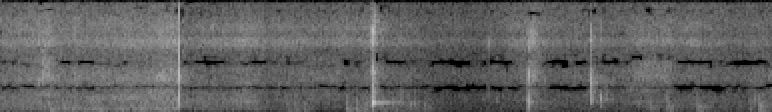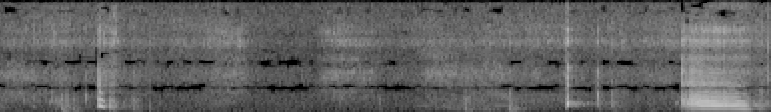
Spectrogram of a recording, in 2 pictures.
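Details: Repeated hiccups with smiles: several short, sharp catches spaced a second or two apart in a quiet room.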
